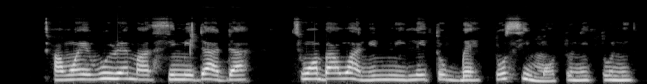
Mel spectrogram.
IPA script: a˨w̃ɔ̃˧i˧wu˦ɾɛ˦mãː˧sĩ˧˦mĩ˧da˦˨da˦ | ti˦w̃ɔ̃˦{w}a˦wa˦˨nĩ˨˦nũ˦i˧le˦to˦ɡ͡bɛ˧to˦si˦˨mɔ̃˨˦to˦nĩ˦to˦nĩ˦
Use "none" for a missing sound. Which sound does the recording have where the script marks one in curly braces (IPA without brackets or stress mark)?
b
